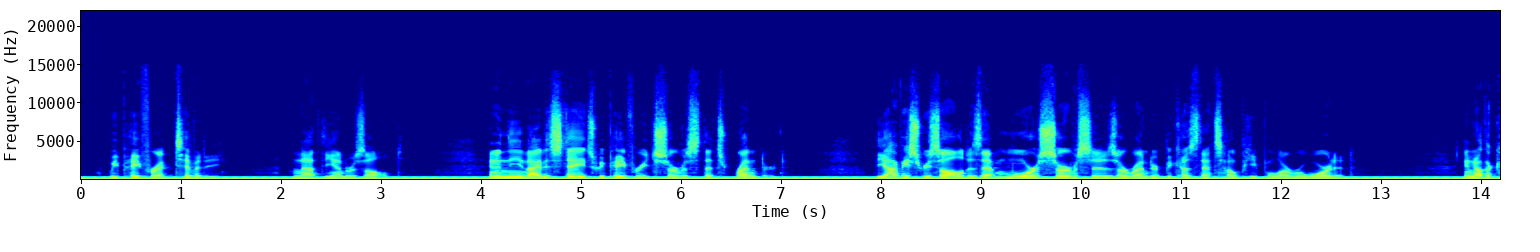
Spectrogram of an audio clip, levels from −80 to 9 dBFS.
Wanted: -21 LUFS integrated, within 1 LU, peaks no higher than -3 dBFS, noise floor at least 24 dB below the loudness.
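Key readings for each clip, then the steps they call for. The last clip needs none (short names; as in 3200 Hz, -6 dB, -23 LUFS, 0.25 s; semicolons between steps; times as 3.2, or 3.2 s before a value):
hum 60 Hz; harmonics up to 300 Hz; hum level -30 dBFS; loudness -30.0 LUFS; peak -9.0 dBFS; loudness target -21.0 LUFS
-> notches 60/120/180/240/300 Hz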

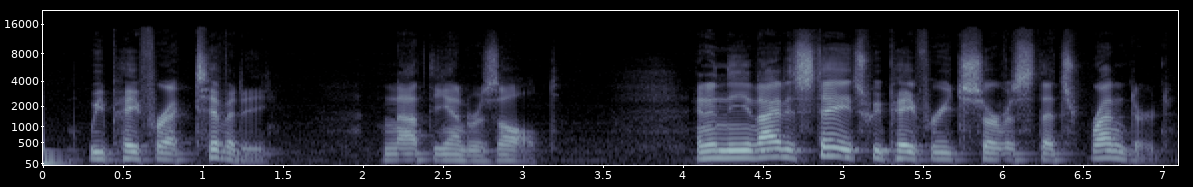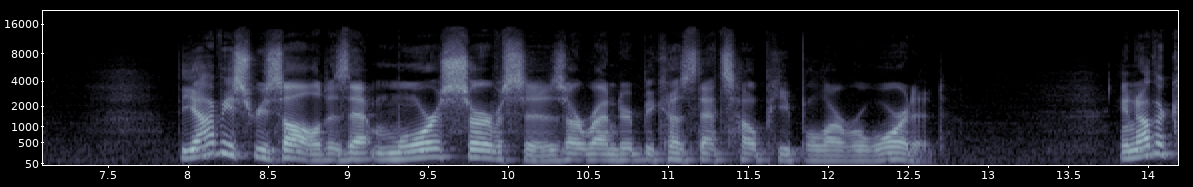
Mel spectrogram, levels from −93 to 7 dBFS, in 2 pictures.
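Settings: hum none; loudness -30.0 LUFS; peak -9.0 dBFS; loudness target -21.0 LUFS
-> gain +9 dB; limiter -3 dBFS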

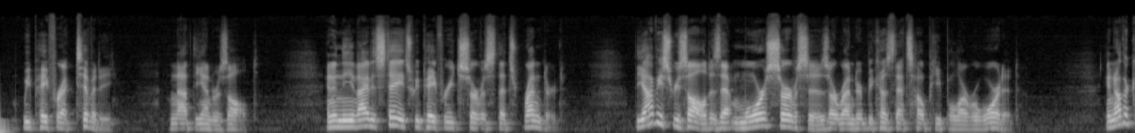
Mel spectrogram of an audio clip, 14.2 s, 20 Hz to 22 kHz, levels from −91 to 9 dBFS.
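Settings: loudness -21.5 LUFS; peak -3.0 dBFS; noise floor -60 dBFS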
